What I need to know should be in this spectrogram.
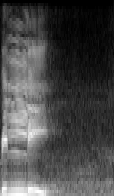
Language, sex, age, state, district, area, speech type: Dogri, male, 18-30, Jammu and Kashmir, Reasi, rural, read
